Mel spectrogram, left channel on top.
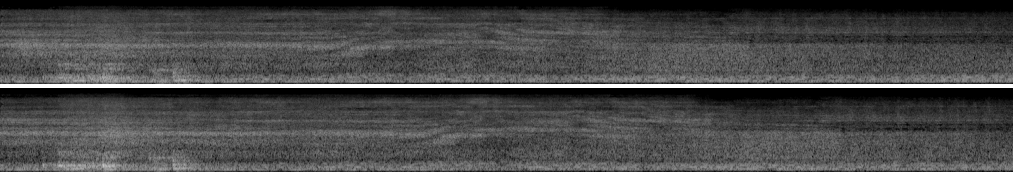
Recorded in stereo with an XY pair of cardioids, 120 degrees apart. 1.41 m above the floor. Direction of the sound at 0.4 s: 40° right.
